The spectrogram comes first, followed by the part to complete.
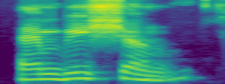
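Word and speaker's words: ambition: ओ एन चारों letter इकट्ठे आते तो इसका उच्चारण हम सन करते हैं एंबिशन दोस्तों एंबिशन का मतलब होता है इच्छा ठीक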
